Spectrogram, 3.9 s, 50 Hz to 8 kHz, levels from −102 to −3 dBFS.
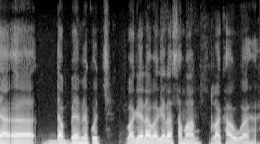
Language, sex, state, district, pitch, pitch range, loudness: Hindi, male, Chandigarh, Chandigarh, 125 Hz, 120-130 Hz, -15 LUFS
